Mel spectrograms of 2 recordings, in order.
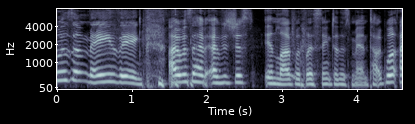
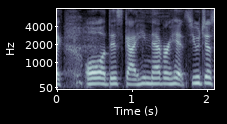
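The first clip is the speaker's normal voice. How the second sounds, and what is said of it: Imitated Canadian accent. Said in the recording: “is that an accurate depiction the imp- of the accent? The impression... I think she's got it down... That's what he sounded like... Guys with like the same accent. It was like the Great White North Baseball Edition.”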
